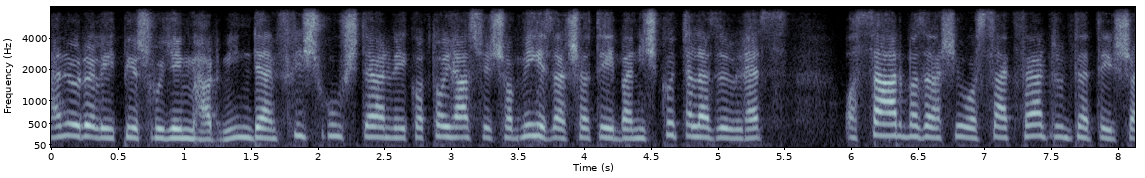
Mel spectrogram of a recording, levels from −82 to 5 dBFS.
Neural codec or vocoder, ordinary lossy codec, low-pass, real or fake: codec, 16 kHz in and 24 kHz out, 0.6 kbps, FocalCodec, streaming, 2048 codes; Opus, 16 kbps; 7.2 kHz; fake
